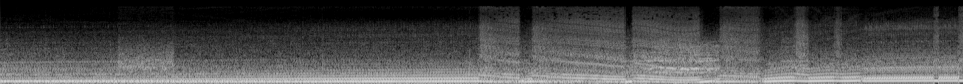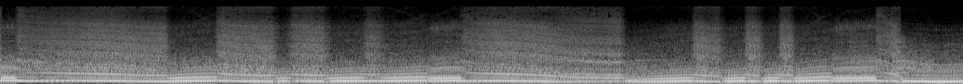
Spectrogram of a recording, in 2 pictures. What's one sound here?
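A car engine roars, revving up and down as it races.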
